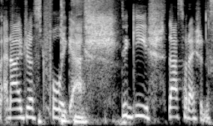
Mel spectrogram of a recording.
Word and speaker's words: De Guiche: De Guiche. That's what I should have said. Yeah, and I believe it's pronounced protestations, not protestations.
